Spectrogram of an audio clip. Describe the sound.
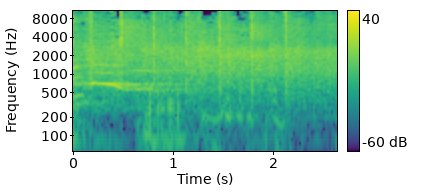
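A church audience applauds a first-time visitor steadily for a few seconds, a dense, even wash of many hands clapping at once, with a few sharper claps standing out and faint voices mixed in underneath.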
